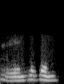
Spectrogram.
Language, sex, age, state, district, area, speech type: Tamil, female, 60+, Tamil Nadu, Virudhunagar, rural, conversation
